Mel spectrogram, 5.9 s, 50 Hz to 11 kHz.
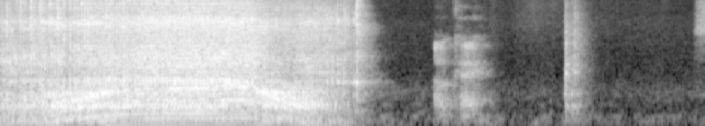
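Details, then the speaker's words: Echo ES-250 leaf blower/vacuum, carburetor and spark plug already replaced by the seller: two-stroke revs for about three seconds, pitch sags, then cuts out; starts and dies because the safety interlock switch isn't properly depressed. "starts and dies real quick. Maybe it'll run at idle. Maybe the highspeed jet is clogged."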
